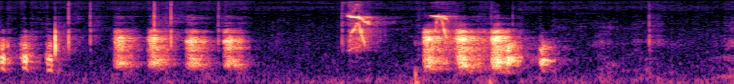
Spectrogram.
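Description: Chickens cluck on a chicken farm in the video game Minecraft: a few short bursts of clucks and squawks in a quick uneven rhythm, fairly close and moderately loud, with brief silent gaps between them and no talk.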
